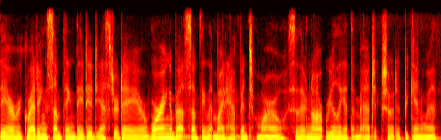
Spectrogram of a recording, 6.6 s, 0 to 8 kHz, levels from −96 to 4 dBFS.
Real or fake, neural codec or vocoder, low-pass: real; none; 7.2 kHz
